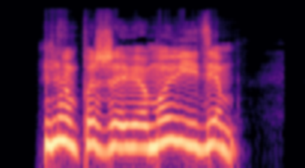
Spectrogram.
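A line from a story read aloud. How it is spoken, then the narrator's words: Chuckling. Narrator (Russian): хохотнул Алексей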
